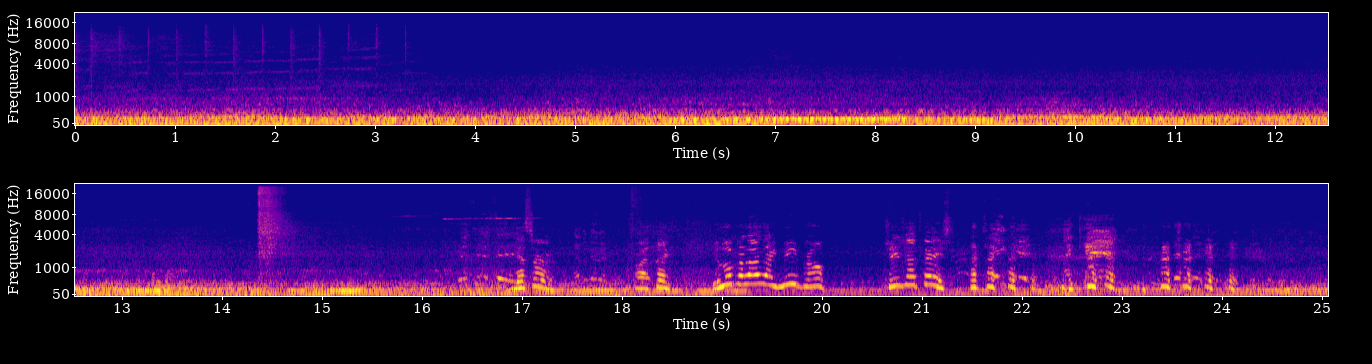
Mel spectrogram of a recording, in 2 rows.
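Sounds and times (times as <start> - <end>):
truck diesel engine rumble: 0.0 - 25.0
short sharp air hiss: 14.4 - 14.8.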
